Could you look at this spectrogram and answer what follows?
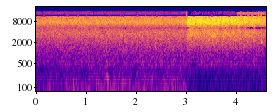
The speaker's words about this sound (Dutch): buiten bleef het maar regenen, lijk gij lieden dat ook kent in Brugge.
